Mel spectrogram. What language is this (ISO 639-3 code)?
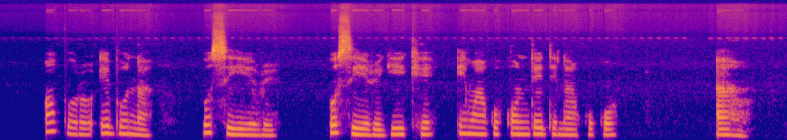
ibo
